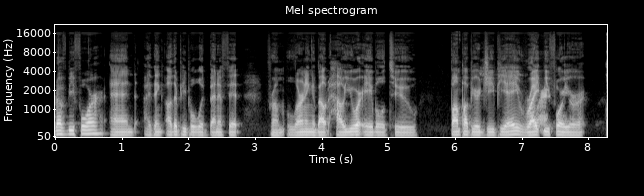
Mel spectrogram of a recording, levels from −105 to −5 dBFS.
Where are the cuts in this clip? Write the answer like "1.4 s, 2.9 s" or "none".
none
